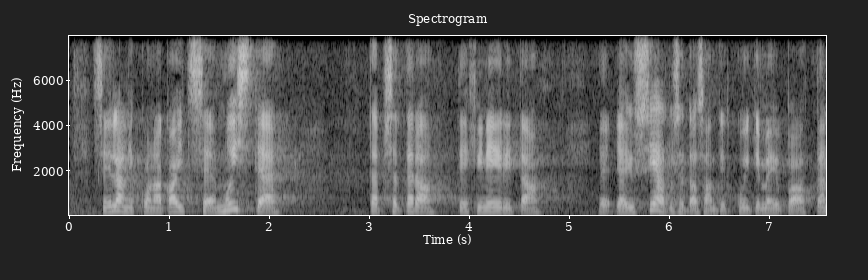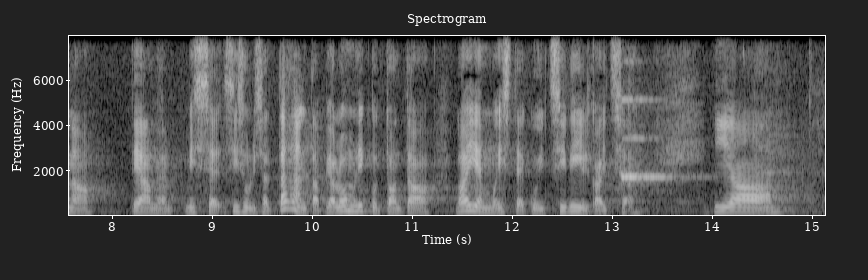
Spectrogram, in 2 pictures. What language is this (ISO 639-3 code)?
est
